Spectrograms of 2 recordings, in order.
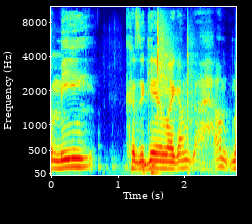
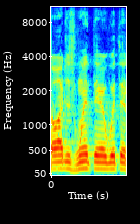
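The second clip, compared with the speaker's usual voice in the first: plain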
